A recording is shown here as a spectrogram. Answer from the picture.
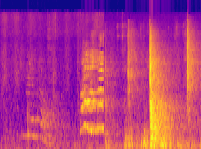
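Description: Horse's hooves thudding on the sand of an indoor arena in a quick run of strikes, the loudest about three seconds in.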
